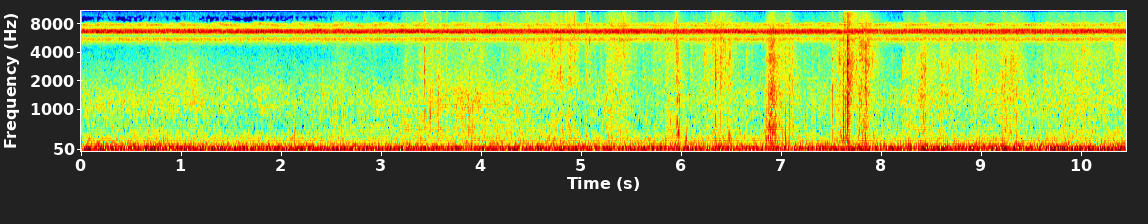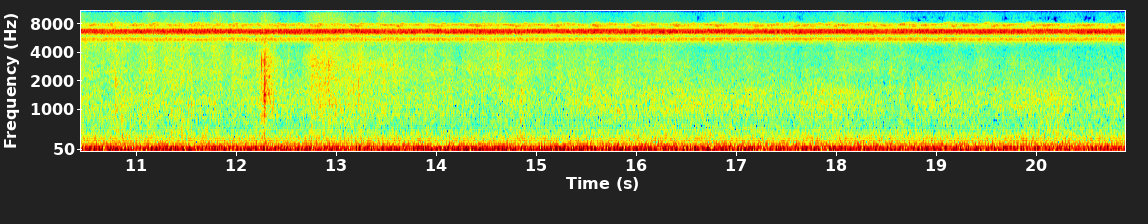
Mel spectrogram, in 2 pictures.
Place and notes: Soundscape of the late evening on Caqalai Island (pronounced Thangalai). Off season. About 10 people on the island and them either already asleep or being quiet. Sound of waves from nearby beach. Click and Crack sounds from twigs and branches. Various Insects. The squeaky and croaky calls from the canopy are from Pacific Reef Herons (Egretta sacra) at their night time or high-tide roost. Dummy head microphone placed in an area covered with trees and lush undergrowth. Mic facing south west. Recorded with a Sound Devices 702 field recorder and a modified Crown - SASS setup incorporating two Sennheiser mkh 20 microphones.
